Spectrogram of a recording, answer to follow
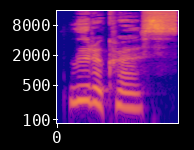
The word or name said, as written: ludicrous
